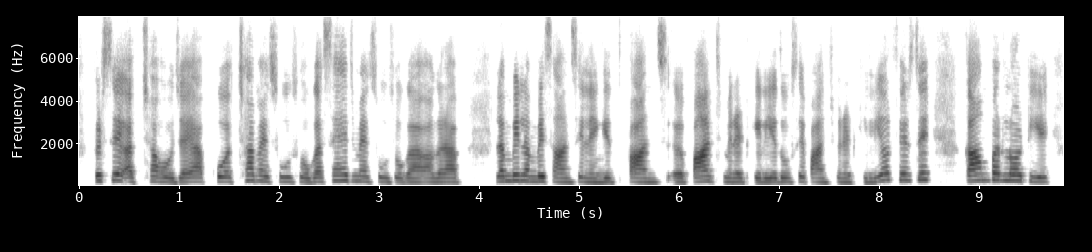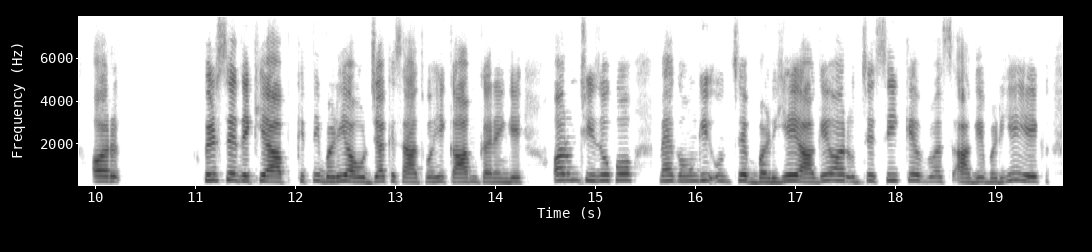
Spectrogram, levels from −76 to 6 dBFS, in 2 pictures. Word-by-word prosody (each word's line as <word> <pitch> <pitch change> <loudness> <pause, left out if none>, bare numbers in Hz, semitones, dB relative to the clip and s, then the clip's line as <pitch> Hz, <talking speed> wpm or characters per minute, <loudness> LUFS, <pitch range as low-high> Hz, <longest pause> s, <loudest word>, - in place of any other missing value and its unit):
फिर 260 - +1
से 280 +2 0
अच्छा 240 0 -1
हो 215 -3 -2
जाए 195 +2 -1
आपको 225 +1 -1
अच्छा 255 +5 -1
महसूस 220 -5 -5
होगा, 210 +2 -1
सहज 260 +2 -4
महसूस 215 -5 -6
होगा 185 -1 -1
अगर 190 +1 -2
आप 190 -1 +1 0.4
लंबी-लंबी 250 -1 +3
साँसें 205 -2 -2
लेंगे 190 0 -2 0.2
5 195 -1 +2
अ, 190 - 0
5 230 +1 +5
मिनट 195 -2 -4
के 195 - -1
लिए 190 +1 -1
2 200 0 -4
से 225 +4 -6
5 180 -6 -2
मिनट 185 -2 -6
के 185 - -11
लिए 190 +8 -3
और 295 - -1
फिर 290 -1 -2
से 310 +3 -2 0.4
काम 270 +2 +6
पर 300 -1 +1
लौटिए, 255 -6 -1 0.3
और 235 0 +5 0.8
फिर 280 0 +5
से 295 +2 +2
देखिए 255 0 +3
आप 225 -1 +7
कितनी 250 +2 -7
बढ़िया 235 +1 +4
ऊर्जा 220 +1 +1
के 250 - -3
साथ 210 -3 +3
वही 220 +2 -3
काम 215 +1 +5
करेंगे, 205 -1 -2 0.3
और 285 +1 +5
उन 290 - -7
चीज़ों 270 -1 -1
को 285 +1 -2 0.4
मैं 260 +1 +1
कहूँगी 250 +2 -3
उनसे 250 +3 0
बढ़िए 205 +5 +2
आगे 210 +6 +3
और 275 -2 +2
उनसे 225 +3 -5
सीख 275 +2 -3
के 275 -2 0
बस 230 0 -8
आगे 200 +2 -4
बढ़िए 195 +8 -5
ये 260 -5 +2
एक 235 - -3
230 Hz, 200 wpm, -23 LUFS, 200-260 Hz, 0.8 s, आप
